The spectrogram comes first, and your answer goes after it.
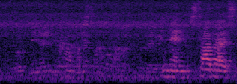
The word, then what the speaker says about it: Comment ça va: And this one is more formal where they you speak to strangers if you don't know you would say comma ça va.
